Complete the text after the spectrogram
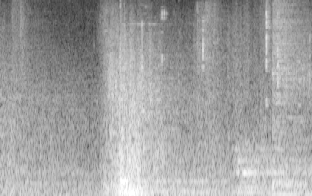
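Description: A heavy wooden chest creaks open.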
